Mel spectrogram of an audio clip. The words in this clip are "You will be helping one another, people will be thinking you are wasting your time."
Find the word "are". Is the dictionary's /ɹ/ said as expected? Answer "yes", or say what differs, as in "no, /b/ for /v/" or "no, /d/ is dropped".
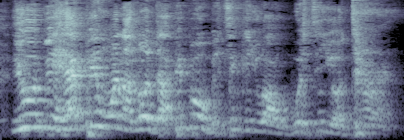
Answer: no, /w/ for /ɹ/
